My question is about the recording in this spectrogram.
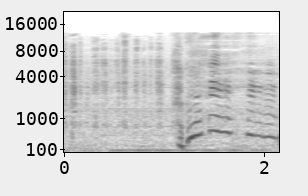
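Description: A dog whining: a drawn-out call that rises steeply in pitch about a second in, then a second, steadier note held near the end.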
